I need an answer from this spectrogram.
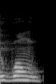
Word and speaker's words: won't: In the word won't, we have the long O as in go. In the O as in go, there is a W at the end. O. Right? If you don't add in that W, won't with or without the T, it's going to sound like want.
